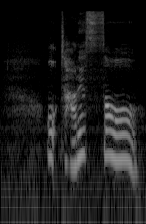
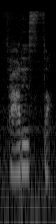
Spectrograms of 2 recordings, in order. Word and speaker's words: 잘했어: 잘했어. 잘했어. 잘했어. 잘했어. Khi mà âm này nối âm R này nối với cả âm H này thì sẽ là 잘했어.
